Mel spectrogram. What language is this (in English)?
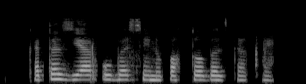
Pashto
